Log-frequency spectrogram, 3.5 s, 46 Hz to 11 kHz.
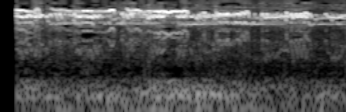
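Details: Common swift nestlings, 1–2 days before fledging, huddle with the whole family in a nest box on a rainy 11 July 2012. They give a continuous, high, buzzing, slightly wavering trill, with more peeping from a neighbouring box, over a low rain rumble.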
